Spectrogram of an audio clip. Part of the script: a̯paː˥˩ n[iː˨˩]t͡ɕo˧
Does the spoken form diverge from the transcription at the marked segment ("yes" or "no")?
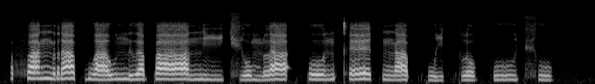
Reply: yes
